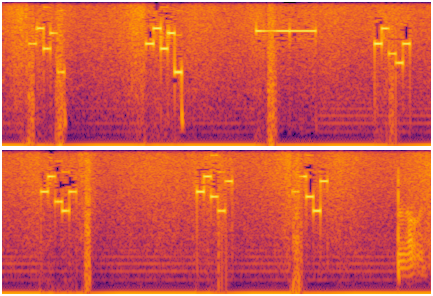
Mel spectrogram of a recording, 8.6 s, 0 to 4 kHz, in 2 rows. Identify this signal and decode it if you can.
Five-tone selective call (ZVEI), heard as quick runs of five tones, tones of about 70 ms. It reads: 88702 88702 88648 88648 88740
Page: /357/SDR/ZVEI/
